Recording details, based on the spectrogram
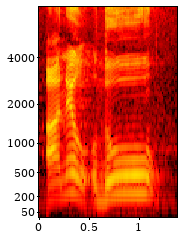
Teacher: आपने गैन में आवाज़ को हिलाना नहीं है, यानी कलकला की तरह नहीं पढ़ना।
